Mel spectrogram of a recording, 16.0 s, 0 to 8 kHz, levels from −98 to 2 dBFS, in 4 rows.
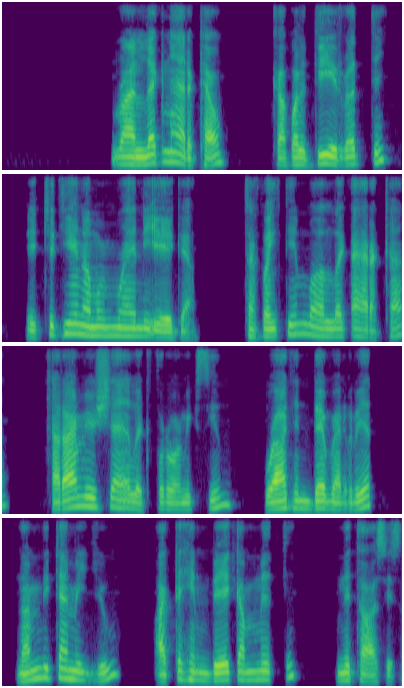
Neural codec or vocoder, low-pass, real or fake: codec, 16 kHz, 0.5 kbps, FunCodec, trained on LibriTTS, 25 frames a second; 7.2 kHz; fake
